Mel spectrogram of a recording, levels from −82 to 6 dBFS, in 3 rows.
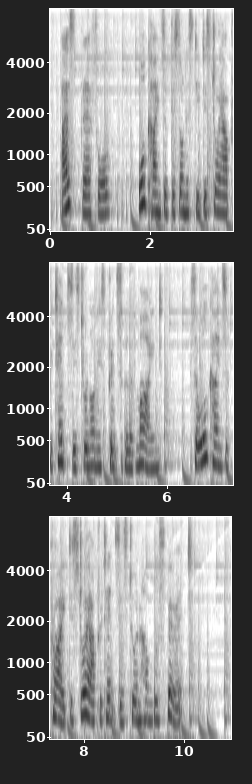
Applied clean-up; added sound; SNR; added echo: none; Drum / Drum kit; 19 dB; reverberation time 0.1 s.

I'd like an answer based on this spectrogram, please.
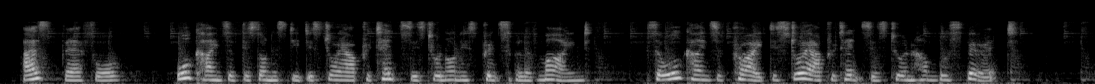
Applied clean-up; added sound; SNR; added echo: neural separator model SepFormer DNS4.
